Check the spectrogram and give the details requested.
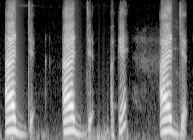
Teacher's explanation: huruf Jim ini dia sedikit kena kepada ditekan kepada lelangit atas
